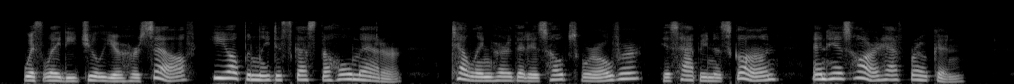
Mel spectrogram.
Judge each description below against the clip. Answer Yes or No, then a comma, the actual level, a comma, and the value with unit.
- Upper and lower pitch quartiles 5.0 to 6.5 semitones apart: Yes, wide, 5.6 semitones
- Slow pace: No, average, 150 wpm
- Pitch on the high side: Yes, high, 200 Hz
